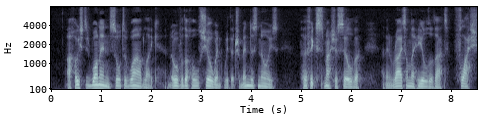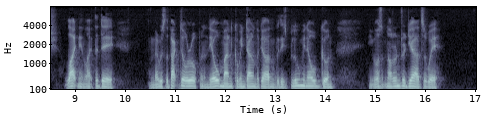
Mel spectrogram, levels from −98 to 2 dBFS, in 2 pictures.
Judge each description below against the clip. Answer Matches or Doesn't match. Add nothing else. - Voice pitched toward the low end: Matches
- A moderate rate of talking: Doesn't match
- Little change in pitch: Matches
